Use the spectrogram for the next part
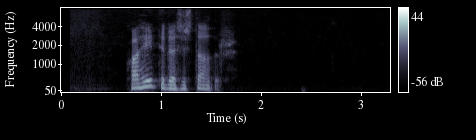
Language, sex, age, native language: Icelandic, male, 40-49, Icelandic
